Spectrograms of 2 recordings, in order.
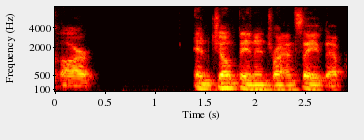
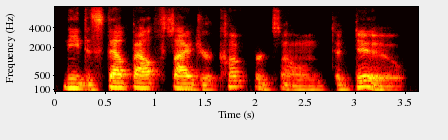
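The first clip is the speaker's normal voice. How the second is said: normal talking voice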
